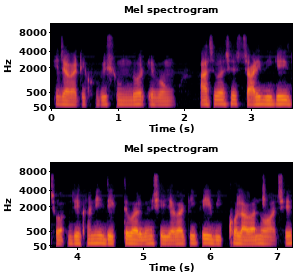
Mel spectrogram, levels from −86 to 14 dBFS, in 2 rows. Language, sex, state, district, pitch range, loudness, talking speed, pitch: Bengali, male, West Bengal, North 24 Parganas, 105-115 Hz, -21 LUFS, 140 wpm, 110 Hz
